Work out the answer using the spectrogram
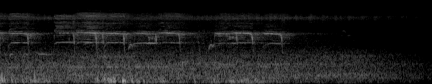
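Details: Rainbow lorikeet at Biambi Yumba Park, Fig Tree Pocket, Brisbane, Queensland, Australia, 16 December 2014. Two quick bursts of short, shrill, repeated chirping calls over nearly three seconds, then fading out over a low background rumble.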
